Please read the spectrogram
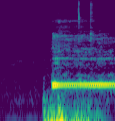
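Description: A phone call to a fan ringing out on speakerphone: a soft thump, then a single steady, mid-pitched electronic ring tone that holds for about a second, with no one talking.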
